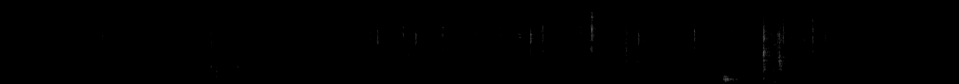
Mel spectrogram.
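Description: Nitrile-gloved hands handling a pair of brass field binoculars: a string of faint small clicks and rubbing, busiest between about four and eight seconds in.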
